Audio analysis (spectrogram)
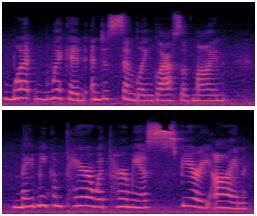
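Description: A woman's voice: sits high, slow pace, a little hiss or hum, low-quality recording. A woman voicing a desperate, lovesick young woman, pleading urgently in dramatic verse.

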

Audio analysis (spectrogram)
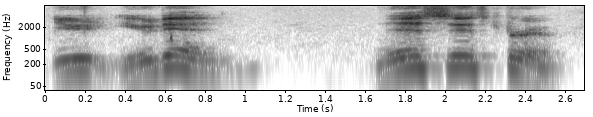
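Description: Male host and game master, mid-pitched voice, casual and patient explainer with halting delivery. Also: lively intonation, a bit bright, husky. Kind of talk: casual explaining while running a tabletop game. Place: remote video call.

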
